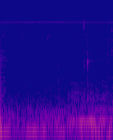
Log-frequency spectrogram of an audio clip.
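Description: Quiet outdoor ambience with a few faint, distant bird chirps.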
